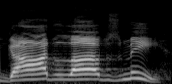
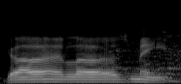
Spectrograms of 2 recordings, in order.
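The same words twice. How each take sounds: First: It is said joyfully, with feeling. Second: It is said flatly, without joy.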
